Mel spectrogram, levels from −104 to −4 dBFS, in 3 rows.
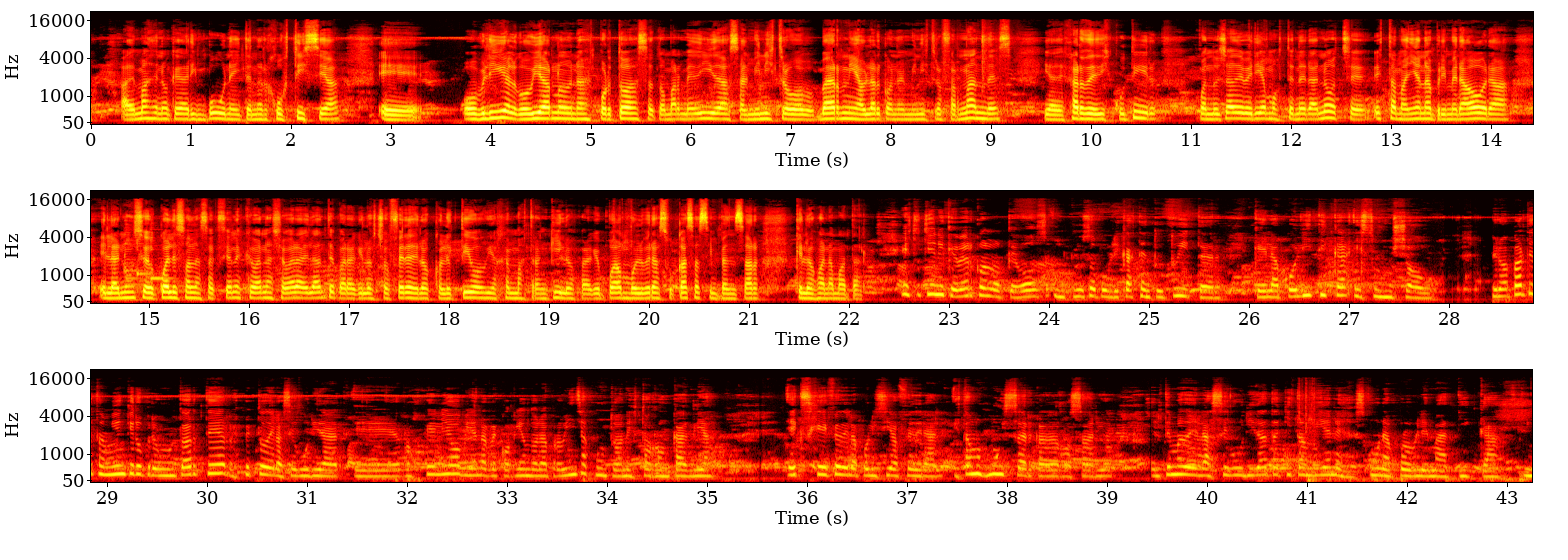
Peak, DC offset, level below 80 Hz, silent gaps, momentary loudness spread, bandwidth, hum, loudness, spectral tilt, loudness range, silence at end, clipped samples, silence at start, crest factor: -6 dBFS; under 0.1%; -66 dBFS; none; 15 LU; 17 kHz; none; -27 LUFS; -3.5 dB/octave; 12 LU; 0 s; under 0.1%; 0 s; 22 dB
